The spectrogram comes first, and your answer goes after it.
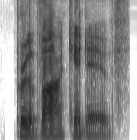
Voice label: "Provocative", American

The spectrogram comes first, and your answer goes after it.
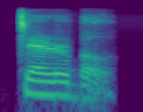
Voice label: "terrible", Indian

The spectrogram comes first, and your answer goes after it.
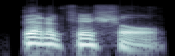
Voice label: "beneficial", American

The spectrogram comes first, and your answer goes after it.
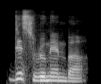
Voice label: "disremember", Indian

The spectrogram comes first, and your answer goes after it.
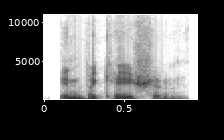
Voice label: "invocation", American

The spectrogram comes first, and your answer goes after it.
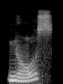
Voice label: "Norse", Indian

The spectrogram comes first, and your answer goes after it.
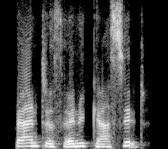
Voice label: "pantothenic acid", Indian; Dictionary

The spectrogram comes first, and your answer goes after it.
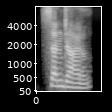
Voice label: "sundial", Indian

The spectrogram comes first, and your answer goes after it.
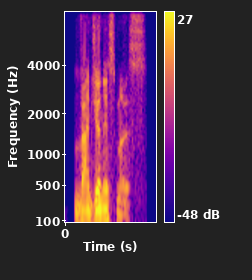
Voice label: "Vaginismus", British

